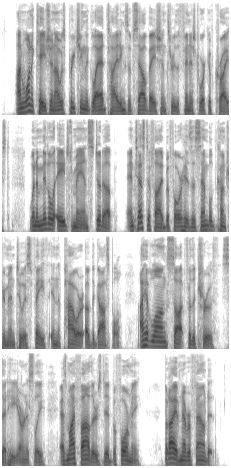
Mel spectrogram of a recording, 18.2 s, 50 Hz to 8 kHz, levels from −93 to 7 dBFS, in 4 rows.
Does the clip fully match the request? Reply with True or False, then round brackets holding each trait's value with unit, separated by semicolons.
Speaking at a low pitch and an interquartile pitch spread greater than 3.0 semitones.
True (100 Hz; 4.2 semitones)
